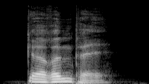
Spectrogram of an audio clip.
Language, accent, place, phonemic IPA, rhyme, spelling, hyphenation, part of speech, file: German, Germany, Berlin, /ɡəˈʁʏmpl̩/, -ʏmpl̩, Gerümpel, Ge‧rüm‧pel, noun, De-Gerümpel.ogg
- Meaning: junk, litter, trash, rubbish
